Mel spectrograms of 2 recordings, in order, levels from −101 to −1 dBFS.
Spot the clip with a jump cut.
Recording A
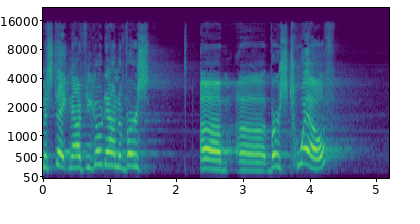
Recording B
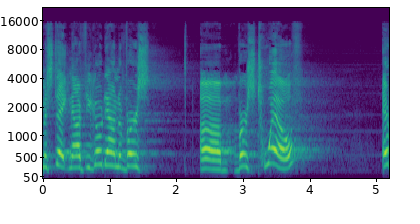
B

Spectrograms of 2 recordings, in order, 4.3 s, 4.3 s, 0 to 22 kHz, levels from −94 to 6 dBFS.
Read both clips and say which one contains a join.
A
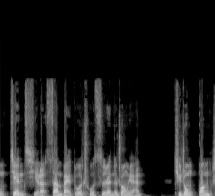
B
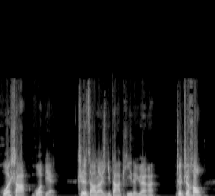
B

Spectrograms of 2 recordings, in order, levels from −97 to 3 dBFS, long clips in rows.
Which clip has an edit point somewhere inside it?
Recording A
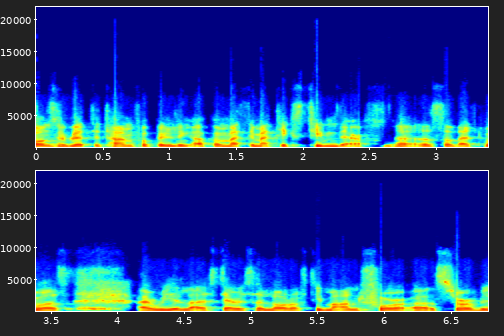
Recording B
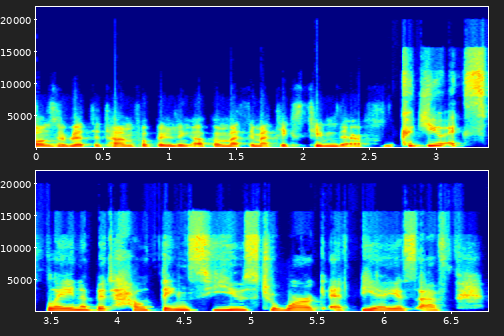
B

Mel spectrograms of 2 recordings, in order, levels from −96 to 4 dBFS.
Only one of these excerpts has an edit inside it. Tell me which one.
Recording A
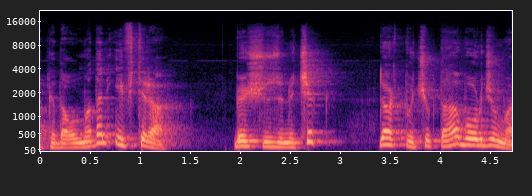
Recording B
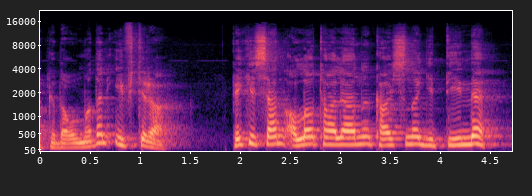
A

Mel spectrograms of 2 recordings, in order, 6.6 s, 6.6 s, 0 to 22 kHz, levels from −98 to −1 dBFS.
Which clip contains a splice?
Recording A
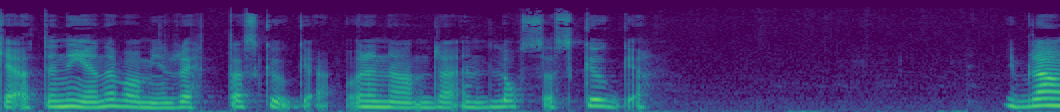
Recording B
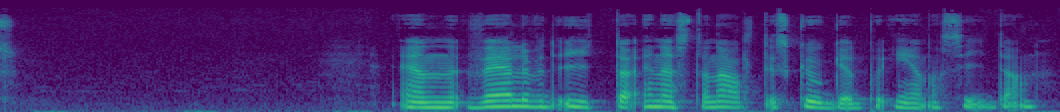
B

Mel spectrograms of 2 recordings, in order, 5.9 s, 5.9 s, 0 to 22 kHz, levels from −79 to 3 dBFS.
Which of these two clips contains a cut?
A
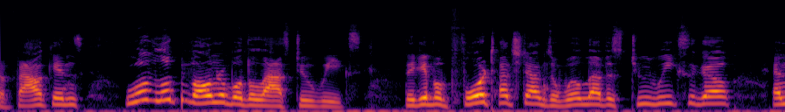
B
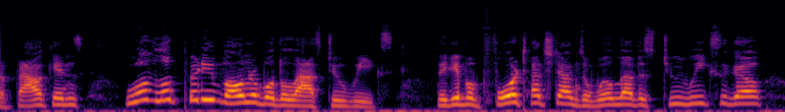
A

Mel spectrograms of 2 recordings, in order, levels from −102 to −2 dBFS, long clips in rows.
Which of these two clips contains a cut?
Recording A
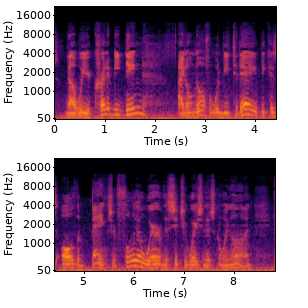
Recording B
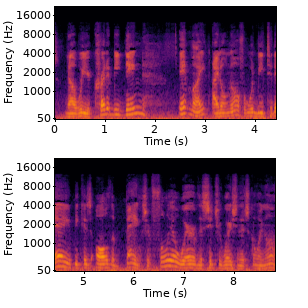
A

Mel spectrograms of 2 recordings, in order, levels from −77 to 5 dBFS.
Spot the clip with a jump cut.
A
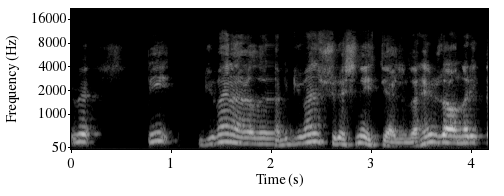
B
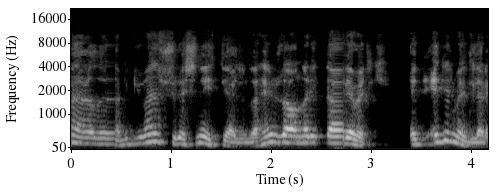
B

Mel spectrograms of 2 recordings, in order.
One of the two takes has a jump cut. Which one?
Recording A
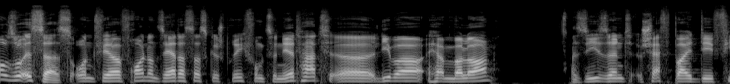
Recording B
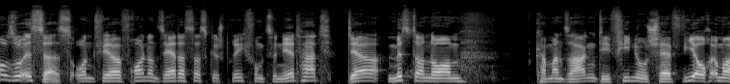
B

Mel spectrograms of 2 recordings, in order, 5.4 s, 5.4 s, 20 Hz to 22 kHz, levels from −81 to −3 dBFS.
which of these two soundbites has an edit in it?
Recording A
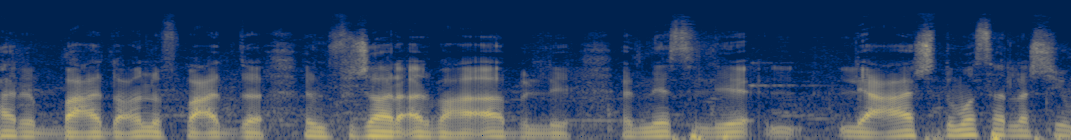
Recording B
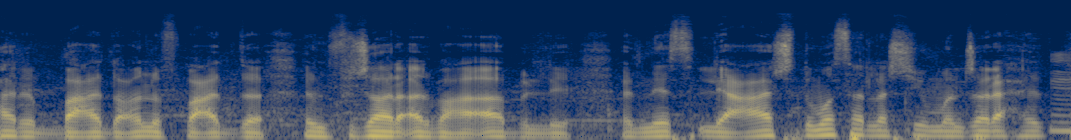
B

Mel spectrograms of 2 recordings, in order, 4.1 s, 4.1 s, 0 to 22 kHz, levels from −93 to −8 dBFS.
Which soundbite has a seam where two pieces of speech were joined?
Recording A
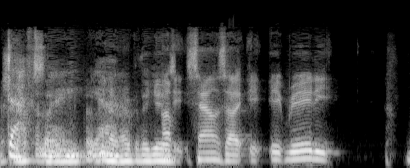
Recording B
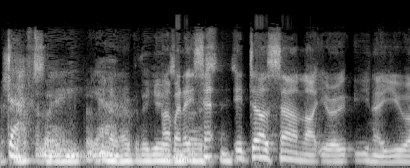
A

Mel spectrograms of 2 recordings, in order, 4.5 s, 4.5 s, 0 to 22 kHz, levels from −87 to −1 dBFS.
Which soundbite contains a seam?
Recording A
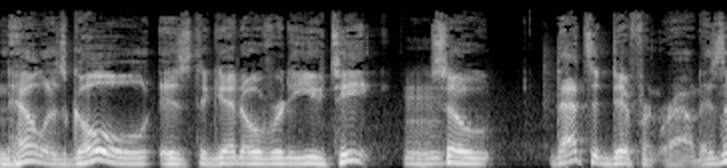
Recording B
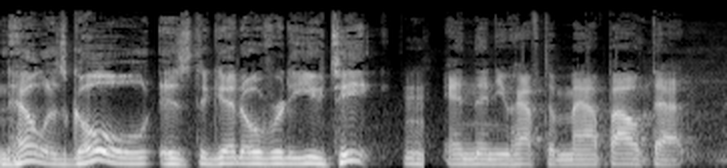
B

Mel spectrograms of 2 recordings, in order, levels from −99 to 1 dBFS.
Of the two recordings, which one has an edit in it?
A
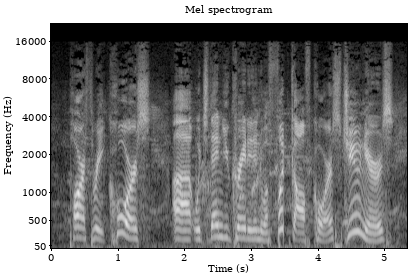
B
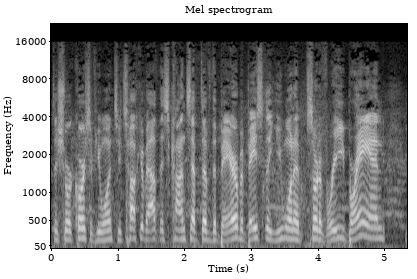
A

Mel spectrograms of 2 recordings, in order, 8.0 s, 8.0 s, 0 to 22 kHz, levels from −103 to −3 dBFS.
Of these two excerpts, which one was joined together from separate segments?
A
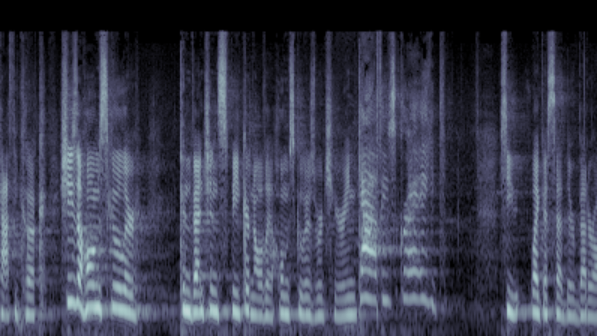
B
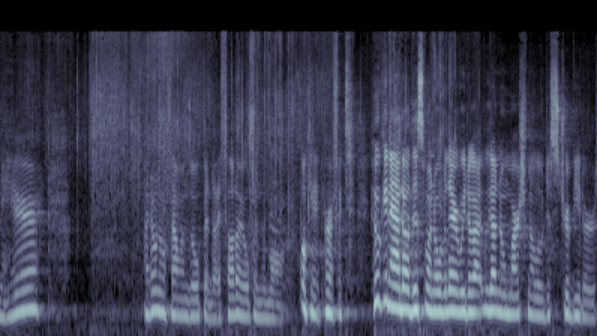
A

